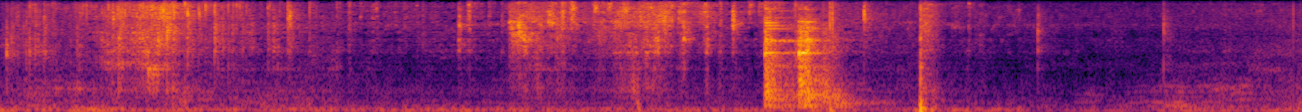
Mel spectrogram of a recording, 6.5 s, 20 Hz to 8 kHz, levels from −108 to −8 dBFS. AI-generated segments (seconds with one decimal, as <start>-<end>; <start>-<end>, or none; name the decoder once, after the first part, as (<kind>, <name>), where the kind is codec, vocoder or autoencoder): 1.7-3.8 (vocoder, HiFi-GAN); 4.5-5.1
